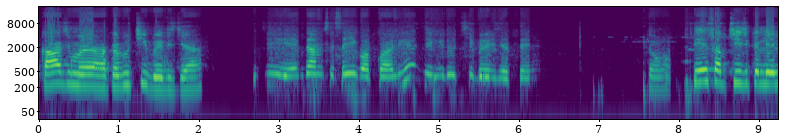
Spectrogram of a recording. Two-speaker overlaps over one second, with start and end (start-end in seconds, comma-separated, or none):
none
